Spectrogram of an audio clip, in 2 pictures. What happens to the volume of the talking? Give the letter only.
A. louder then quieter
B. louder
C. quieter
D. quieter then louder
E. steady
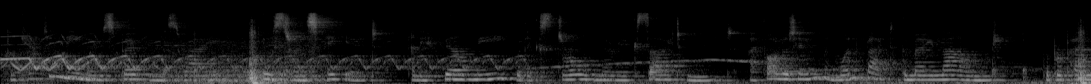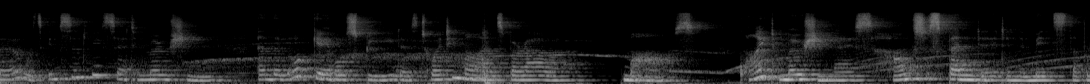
B.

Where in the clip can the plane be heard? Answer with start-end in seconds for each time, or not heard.
0.0-3.3.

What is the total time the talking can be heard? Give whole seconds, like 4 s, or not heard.
22 s.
